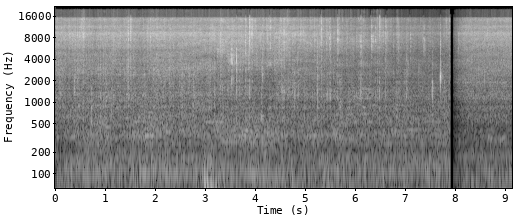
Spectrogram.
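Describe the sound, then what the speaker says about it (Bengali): Egg frying lightly in a pan makes a steady, close hiss and sizzle that runs throughout, with a few small clicks and one brief dropout near the end. "এখন এটা হালকা করে একটুখানি ভেজে নেব"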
